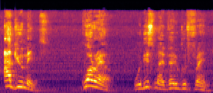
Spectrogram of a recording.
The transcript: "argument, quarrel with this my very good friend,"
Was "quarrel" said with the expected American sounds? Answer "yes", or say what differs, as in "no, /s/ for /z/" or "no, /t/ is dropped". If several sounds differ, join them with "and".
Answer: yes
